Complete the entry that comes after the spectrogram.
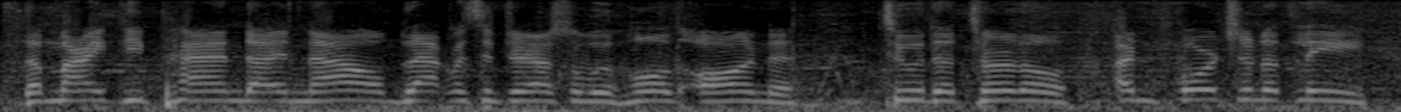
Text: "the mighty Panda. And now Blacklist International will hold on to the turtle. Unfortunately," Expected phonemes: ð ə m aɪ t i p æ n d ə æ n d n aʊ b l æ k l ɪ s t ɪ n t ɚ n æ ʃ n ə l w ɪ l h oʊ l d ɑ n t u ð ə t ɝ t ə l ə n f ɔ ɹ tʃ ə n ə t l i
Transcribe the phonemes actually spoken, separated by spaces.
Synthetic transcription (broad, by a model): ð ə m aɪ t i p æ n d ə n n aʊ b l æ k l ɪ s ɪ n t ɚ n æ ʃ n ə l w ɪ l h oʊ l d ɑ n t u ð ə t ɝ t ə l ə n f ɔ ɹ tʃ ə n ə t l i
